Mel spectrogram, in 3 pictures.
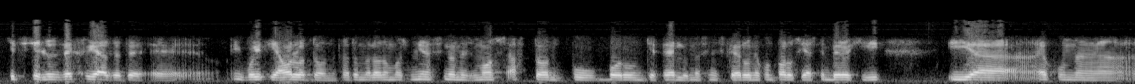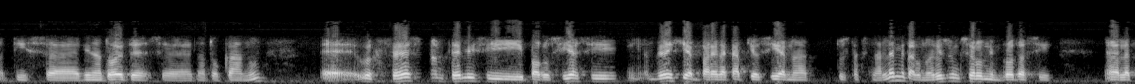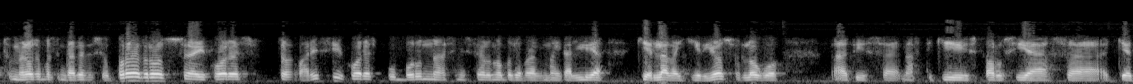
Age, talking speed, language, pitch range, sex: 30-49, 150 wpm, Greek, 105-130 Hz, male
